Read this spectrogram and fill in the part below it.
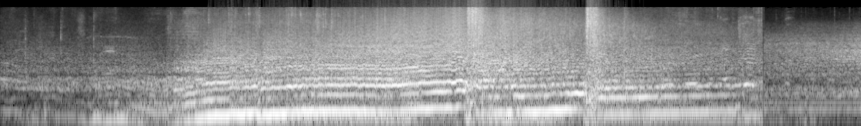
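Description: A rally car engine roars loudly as the car passes close by on gravel.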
